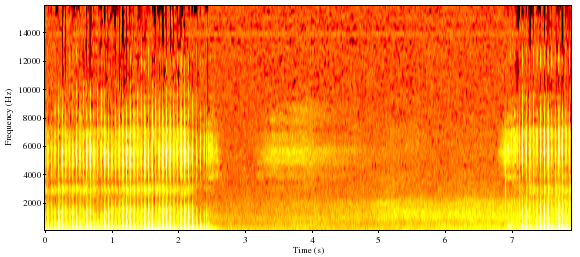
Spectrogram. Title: The greatest snoring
